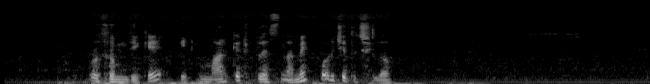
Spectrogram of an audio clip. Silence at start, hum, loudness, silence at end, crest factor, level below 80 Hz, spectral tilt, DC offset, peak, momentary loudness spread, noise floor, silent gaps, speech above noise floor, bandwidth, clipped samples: 0.55 s; 50 Hz at -50 dBFS; -32 LUFS; 1.65 s; 22 dB; -56 dBFS; -6 dB/octave; under 0.1%; -12 dBFS; 11 LU; -58 dBFS; none; 28 dB; 11.5 kHz; under 0.1%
